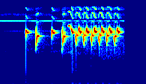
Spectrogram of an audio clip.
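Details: European goldfinch giving a song phrase that opens with spaced, sharp high notes and breaks into a rapid, jingling trill of repeated twittering notes; nothing else audible.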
